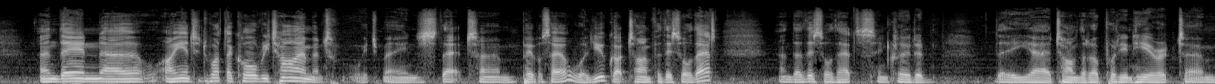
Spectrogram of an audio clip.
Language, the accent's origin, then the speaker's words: English; Sydney, New South Wales, Australia; We were born and bred in Sydney, in a suburb of Sydney called Oatley, which is also where my wife was born and bred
